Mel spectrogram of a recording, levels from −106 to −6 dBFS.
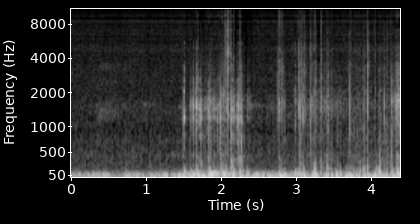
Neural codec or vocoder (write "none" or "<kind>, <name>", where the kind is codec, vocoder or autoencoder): vocoder, Vocos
